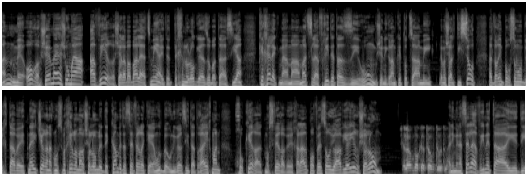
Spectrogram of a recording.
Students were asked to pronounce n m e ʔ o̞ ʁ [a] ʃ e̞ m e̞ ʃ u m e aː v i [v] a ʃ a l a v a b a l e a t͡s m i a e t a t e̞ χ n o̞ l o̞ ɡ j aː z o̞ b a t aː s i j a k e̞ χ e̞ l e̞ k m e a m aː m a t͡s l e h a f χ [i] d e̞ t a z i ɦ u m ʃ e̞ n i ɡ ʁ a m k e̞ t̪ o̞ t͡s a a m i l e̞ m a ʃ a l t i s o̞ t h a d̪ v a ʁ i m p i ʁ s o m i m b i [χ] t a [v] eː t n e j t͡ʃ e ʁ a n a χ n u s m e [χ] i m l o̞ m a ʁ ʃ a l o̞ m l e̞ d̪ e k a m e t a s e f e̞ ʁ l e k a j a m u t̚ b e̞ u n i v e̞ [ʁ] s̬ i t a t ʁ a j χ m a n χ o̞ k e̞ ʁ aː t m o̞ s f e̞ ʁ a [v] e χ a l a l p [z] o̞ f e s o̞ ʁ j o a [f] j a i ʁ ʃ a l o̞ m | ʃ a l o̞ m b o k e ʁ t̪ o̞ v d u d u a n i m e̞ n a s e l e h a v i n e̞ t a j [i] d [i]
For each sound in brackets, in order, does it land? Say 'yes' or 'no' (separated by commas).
yes, no, yes, yes, yes, yes, yes, yes, no, no, no, yes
